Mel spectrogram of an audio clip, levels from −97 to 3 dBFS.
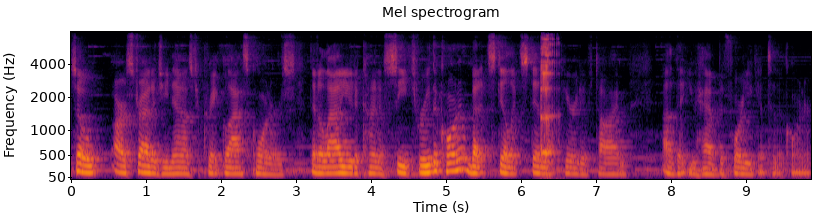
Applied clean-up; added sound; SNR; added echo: none; Burping, eructation; 1 dB; reverberation time 0.5 s.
